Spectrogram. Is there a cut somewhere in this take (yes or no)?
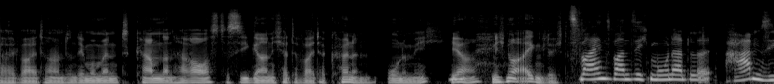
yes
